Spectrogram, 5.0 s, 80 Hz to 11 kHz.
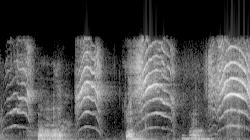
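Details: Newborn giant panda cub, born on the evening of 12 July 2024 at Ouwehands Dierenpark in the Netherlands, in the birthing den with its mother: four loud, harmonic squawks that arch up then down, with softer low rustling and grunting between them.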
